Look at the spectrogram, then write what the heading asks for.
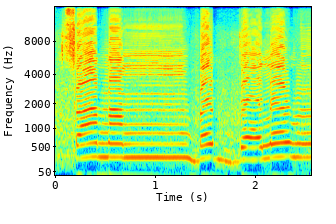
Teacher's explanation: فمن بدله نون پر غنہ آیا. فمن میم اوپر آ گیا تو نون کو میم سے بدلیں گے. فمن بدله الٹا پیش آیا, تھوڑا سا کھینچ کر پڑھیں گے.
